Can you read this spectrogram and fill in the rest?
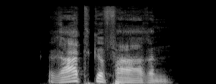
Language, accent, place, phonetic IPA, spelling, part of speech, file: German, Germany, Berlin, [ˈʁaːtɡəˌfaːʁən], Rad gefahren, verb, De-Rad gefahren.ogg
- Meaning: past participle of Rad fahren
